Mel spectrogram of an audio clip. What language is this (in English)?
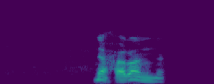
Kabyle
